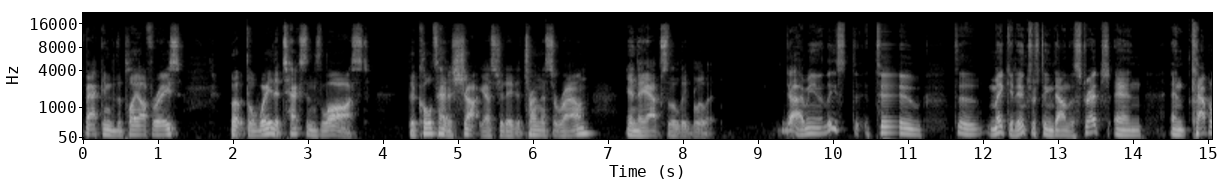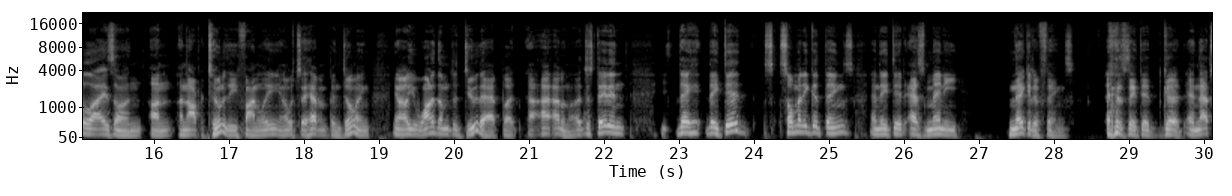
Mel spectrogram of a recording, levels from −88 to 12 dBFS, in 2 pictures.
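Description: At 10.52 to 10.57 s there is a short stall from a late packet. A packet missed its slot, the jitter buffer ran dry, and the receiver held the last sound for about 30 ms until the packet turned up, then resumed from the same point. Nothing is lost. The sound is simply held a little too long, with a faint buzzy dip. Unlike a freeze, it is too brief to register as a gap.

Right after, from 10.65 to 10.89 s, comes a call audio freeze. The sound is stretched into a buzzy continuation that fades across roughly 220 ms without reaching silence, and then picks up exactly where it stopped. The likely cause is packets held up in transit, emptying the jitter buffer for much longer than in the first stall. That is why it reads as an audible pause rather than a slightly drawn-out sound.

From 13.72 to 15.03 s there is a jitter buffer speed-up. Having built up extra delay after the earlier hold-ups, the receiver trimmed out many tiny slices of a pitch period or so, totalling about a tenth of a second. 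Speech runs at about 106% of normal pace with the pitch unchanged, so it sounds hurried rather than chipmunk-like. Nothing is held or paused, which sets it apart from the stalls.

A second short stall from a late packet, at 19.27 to 19.33 s, holds the sound for about 35 ms in the same way.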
